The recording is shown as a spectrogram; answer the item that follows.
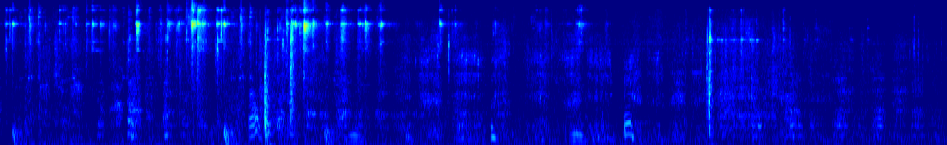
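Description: A dog panting in quick, rhythmic breaths that continue throughout, faint and breathy over a soft background.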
